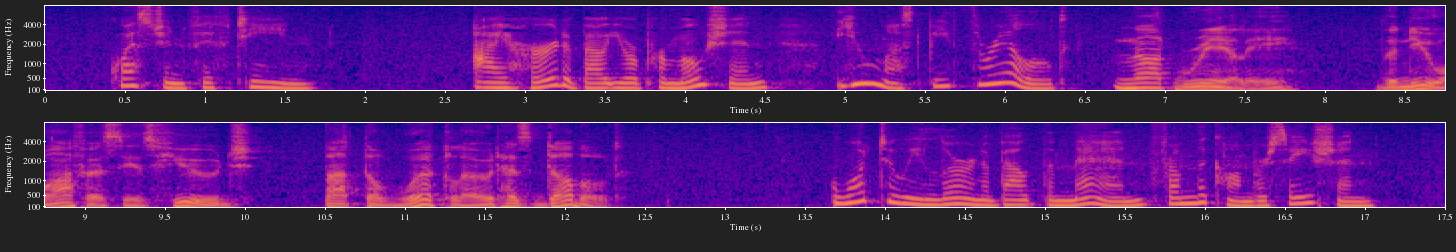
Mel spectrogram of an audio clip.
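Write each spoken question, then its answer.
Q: What do we learn about the man from the conversation?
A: He isn't happy about his promotion because his workload has doubled.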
